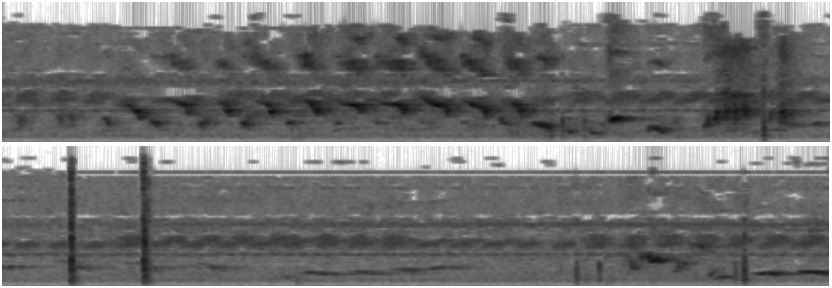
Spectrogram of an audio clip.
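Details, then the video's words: Medan white-rumped shama giving a busy burst of sharp chirps and downslurred whistles for about four seconds, then sparse sharp clicks and a few short whistled phrases, with a steady high drone behind. "Burung Murai Batu Medan"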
